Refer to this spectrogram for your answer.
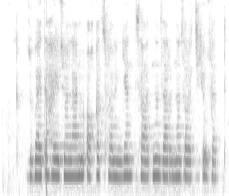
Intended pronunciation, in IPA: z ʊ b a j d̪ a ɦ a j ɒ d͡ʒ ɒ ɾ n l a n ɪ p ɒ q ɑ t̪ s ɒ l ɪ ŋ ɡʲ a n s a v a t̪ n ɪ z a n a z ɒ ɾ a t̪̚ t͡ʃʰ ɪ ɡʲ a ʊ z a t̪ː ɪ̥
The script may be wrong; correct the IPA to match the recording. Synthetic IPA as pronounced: z ʊ b a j d̪ a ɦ a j ɒ d͡ʒ ɒ n l a n ɪ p ɒ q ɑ t̪ s ɒ l ɪ ŋ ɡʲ a n s a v a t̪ n ɪ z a n a z ɒ ɾ a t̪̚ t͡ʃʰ ɪ ɡʲ a ʊ z a t̪ː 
